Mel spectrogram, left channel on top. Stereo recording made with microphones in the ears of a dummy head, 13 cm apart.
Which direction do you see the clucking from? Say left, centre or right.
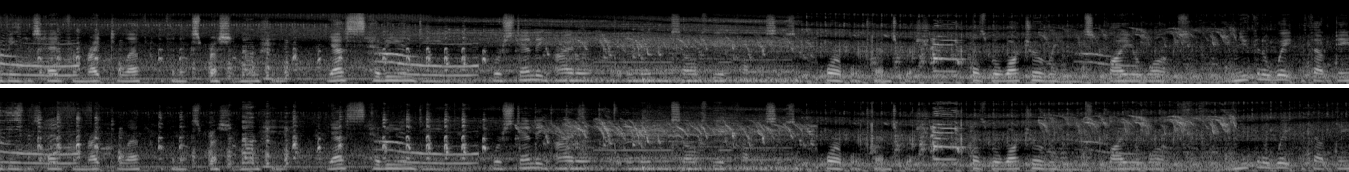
right.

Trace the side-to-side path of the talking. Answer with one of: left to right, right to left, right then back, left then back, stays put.
right then back.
